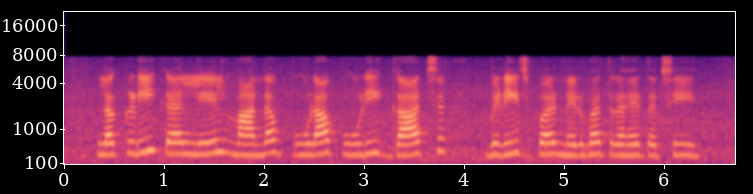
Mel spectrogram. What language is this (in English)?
Maithili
